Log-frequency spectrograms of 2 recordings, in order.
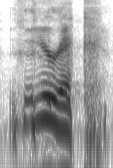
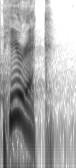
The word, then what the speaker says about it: Pyrrhic: Definition of a Pyrrhic victory. – Hey, you pronounced that correctly. – Pyrrhic.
